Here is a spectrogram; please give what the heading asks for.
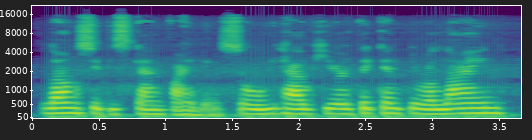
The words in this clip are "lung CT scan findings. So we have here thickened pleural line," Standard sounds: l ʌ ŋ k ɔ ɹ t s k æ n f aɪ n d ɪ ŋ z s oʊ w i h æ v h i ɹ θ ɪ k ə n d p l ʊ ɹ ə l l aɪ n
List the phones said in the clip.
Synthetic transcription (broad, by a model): l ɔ ŋ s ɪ t s k æ n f aɪ n d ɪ ŋ s oʊ w i h æ v h i ɹ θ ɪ k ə n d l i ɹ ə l l aɪ n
